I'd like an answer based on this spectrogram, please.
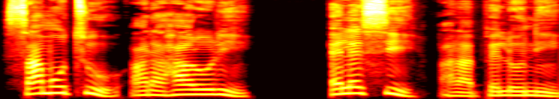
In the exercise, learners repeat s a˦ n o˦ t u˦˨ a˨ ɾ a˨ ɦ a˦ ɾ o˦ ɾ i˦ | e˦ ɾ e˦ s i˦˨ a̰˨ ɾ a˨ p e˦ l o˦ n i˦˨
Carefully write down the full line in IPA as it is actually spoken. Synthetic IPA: s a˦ m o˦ t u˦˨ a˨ ɾ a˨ ɦ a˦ ɾ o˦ ɾ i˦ | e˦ l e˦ s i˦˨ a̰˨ ɾ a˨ p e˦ l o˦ n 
